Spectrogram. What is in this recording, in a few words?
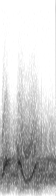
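"rejoin", English speech, Wingman; Messages; DCS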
